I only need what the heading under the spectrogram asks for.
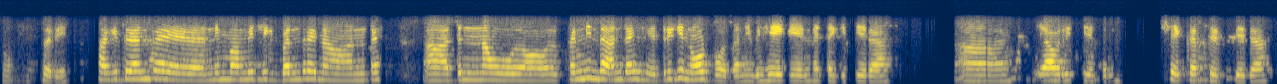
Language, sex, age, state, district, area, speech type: Kannada, female, 30-45, Karnataka, Shimoga, rural, conversation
